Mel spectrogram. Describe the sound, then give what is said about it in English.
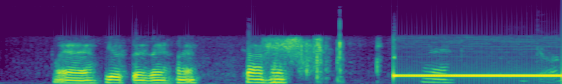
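A person talks for a few seconds, then a loud, steady telephone ringing tone on an outgoing call to the CIA starts and holds to the end, with a brief murmur of voice over it. “Why don't we give the CIA a quick call?”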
